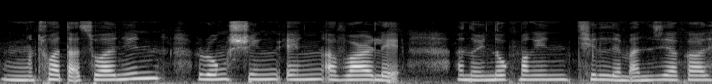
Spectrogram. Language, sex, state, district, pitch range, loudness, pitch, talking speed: Mizo, female, Mizoram, Aizawl, 205-225 Hz, -15 LUFS, 215 Hz, 170 wpm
